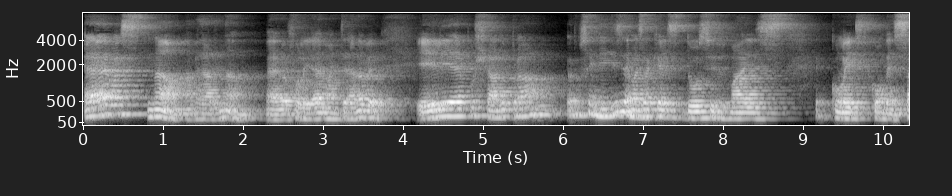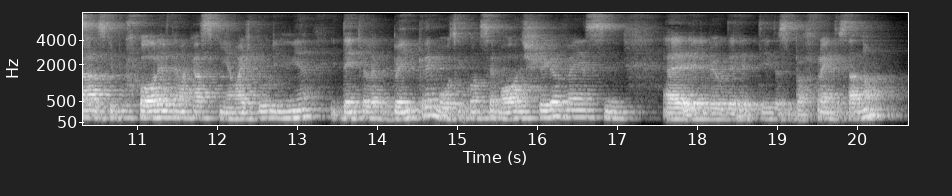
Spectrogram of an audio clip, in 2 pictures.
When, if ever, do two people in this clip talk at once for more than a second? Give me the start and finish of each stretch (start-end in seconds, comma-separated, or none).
none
